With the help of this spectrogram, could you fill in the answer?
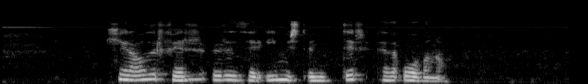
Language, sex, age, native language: Icelandic, female, 40-49, Icelandic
